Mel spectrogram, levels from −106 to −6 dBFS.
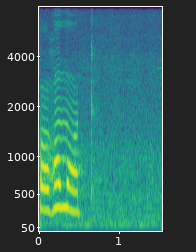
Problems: constant background noise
